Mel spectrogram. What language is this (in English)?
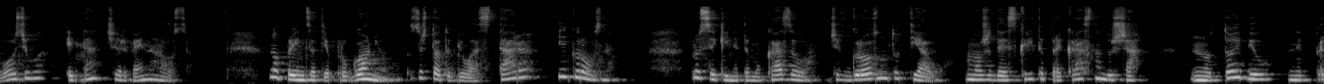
Bulgarian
